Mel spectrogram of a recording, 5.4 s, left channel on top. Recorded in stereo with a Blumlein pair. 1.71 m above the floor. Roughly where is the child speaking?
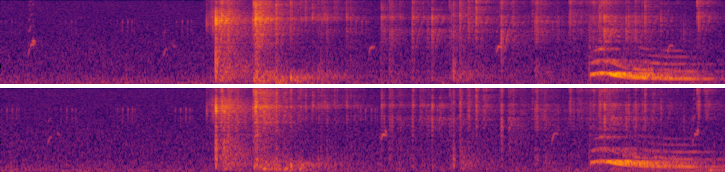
Ahead left.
